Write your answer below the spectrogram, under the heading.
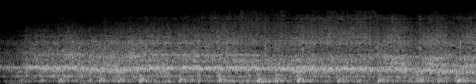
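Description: A large crowd of Unión Deportiva Las Palmas home football fans in a full stadium roars and chants continuously, a dense, loud wall of voices with steady rhythmic surges throughout, no single speaker standing out.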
